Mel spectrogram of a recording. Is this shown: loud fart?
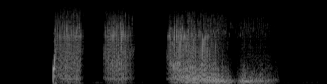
yes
